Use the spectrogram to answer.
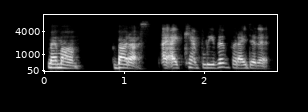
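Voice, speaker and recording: A woman's voice: mid-range voice, steady tone, fast talker, dry recording, highs cut off, natural voice. A woman acting an earnest, impulsive teenage girl at a teen drama table read. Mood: excited, hopeful.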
